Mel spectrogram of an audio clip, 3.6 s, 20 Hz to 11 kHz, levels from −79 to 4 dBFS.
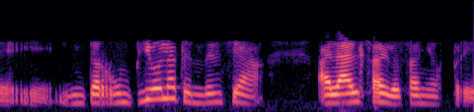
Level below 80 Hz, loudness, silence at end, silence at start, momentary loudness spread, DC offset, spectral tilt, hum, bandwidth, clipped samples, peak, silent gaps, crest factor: -68 dBFS; -19 LUFS; 0 s; 0 s; 18 LU; under 0.1%; -9 dB/octave; none; 4.6 kHz; under 0.1%; -4 dBFS; none; 18 dB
